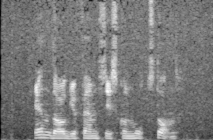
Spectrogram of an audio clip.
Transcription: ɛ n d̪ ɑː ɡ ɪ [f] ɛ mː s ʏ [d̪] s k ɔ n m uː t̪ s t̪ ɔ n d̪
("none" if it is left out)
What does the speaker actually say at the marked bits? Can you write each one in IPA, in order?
f, none

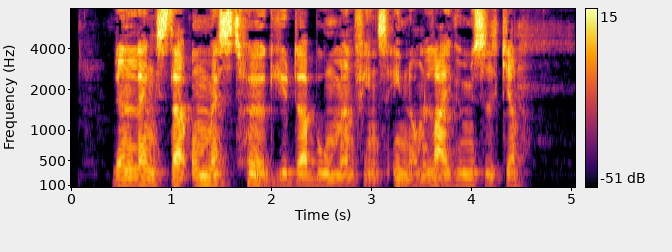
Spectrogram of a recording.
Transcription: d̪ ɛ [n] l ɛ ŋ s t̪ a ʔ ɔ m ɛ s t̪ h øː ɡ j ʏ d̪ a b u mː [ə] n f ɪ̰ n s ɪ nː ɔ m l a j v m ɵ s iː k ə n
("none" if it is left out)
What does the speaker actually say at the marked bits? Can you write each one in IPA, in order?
n, ə

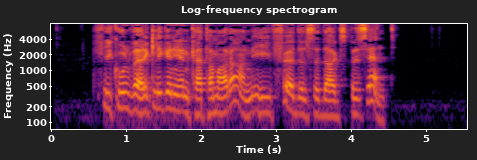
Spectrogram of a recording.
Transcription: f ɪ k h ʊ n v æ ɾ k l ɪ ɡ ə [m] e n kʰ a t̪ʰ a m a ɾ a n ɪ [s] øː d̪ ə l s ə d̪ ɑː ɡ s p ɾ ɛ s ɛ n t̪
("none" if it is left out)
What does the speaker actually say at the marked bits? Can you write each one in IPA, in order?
n, f

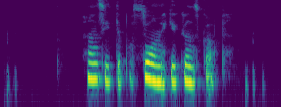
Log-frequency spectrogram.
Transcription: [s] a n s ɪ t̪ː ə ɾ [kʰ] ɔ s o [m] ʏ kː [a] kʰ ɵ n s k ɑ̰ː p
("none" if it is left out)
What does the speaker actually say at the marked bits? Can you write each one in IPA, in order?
h, pʰ, m, ə

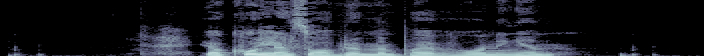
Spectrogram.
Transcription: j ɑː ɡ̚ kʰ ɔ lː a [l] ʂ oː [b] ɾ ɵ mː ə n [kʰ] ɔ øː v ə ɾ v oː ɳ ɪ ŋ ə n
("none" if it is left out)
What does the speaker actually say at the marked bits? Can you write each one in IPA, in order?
ɾ, v, pʰ

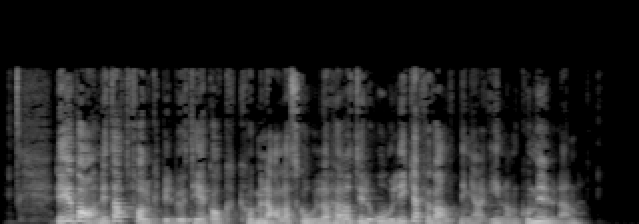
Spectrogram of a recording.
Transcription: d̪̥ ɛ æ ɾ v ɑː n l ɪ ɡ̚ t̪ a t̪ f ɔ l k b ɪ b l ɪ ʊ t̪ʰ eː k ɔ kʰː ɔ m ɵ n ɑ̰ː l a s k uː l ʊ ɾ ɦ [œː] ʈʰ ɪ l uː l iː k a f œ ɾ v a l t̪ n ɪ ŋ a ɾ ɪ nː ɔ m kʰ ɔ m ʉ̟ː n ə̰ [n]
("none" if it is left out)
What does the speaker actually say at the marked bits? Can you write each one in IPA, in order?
œː, n

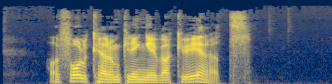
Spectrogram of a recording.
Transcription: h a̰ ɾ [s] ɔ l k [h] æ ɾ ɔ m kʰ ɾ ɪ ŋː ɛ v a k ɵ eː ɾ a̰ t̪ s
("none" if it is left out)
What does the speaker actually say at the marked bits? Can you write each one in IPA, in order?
f, h

